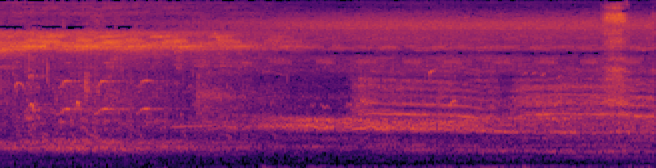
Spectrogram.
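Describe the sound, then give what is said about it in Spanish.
A dense, steady wall of jungle sound: insects buzzing and trilling continuously, with scattered chirps and calls from animals woven through, fairly loud throughout. “Oigo a los insectos, a los animales.”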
